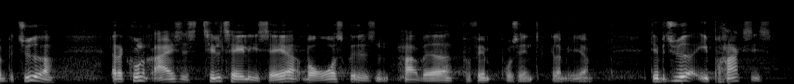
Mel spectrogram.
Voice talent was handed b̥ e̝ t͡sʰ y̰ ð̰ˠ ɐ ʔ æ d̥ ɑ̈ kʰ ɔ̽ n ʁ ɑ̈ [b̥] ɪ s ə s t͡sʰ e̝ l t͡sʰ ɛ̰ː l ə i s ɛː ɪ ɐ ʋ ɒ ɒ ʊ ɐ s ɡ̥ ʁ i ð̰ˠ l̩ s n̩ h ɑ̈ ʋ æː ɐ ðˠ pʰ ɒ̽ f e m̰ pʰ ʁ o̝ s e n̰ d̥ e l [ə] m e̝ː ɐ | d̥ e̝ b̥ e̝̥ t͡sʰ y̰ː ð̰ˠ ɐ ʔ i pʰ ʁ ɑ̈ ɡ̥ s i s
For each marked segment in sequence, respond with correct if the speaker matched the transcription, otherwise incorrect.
incorrect: none, incorrect: ɐ

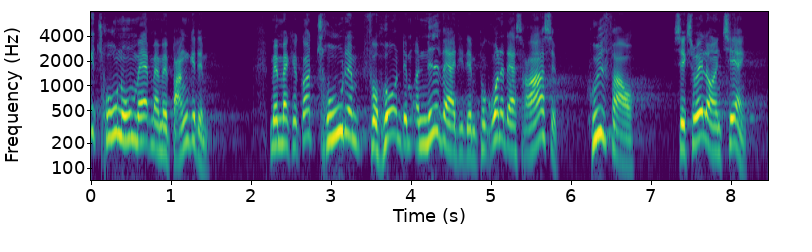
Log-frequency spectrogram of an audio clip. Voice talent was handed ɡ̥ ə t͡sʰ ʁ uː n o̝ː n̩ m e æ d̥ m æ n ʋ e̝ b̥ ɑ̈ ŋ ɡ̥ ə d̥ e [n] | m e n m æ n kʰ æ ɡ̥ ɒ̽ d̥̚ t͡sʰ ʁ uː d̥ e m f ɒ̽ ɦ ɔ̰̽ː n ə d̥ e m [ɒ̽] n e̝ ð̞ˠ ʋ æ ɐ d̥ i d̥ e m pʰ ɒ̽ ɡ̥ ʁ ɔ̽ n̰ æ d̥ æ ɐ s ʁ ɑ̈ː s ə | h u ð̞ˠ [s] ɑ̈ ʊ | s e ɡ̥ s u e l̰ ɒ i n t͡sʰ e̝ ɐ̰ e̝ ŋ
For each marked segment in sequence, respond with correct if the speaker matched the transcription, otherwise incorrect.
incorrect: m, correct, incorrect: f

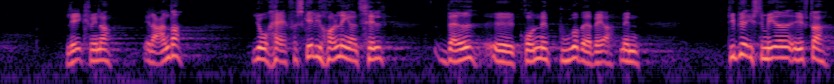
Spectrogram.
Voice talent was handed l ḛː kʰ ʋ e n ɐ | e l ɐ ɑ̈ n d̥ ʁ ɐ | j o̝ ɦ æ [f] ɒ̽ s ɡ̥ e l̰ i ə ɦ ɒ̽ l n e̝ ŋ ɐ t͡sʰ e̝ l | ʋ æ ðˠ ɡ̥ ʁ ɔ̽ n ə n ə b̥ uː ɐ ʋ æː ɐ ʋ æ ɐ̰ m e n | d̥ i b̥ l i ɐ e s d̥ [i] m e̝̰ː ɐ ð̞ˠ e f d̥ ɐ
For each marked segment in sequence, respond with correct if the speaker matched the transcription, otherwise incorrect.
correct, correct

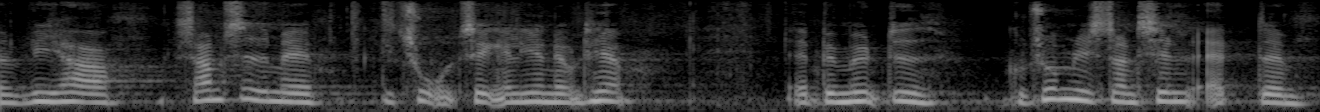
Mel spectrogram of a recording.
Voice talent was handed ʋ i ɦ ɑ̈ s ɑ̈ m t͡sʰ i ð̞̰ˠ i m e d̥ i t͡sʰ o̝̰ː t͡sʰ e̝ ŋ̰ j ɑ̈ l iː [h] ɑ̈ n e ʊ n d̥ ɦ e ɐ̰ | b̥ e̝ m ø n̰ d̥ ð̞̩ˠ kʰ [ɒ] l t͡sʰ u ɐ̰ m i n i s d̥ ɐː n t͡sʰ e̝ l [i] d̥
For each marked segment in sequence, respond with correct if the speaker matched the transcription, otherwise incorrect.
correct, incorrect: u, incorrect: æ

